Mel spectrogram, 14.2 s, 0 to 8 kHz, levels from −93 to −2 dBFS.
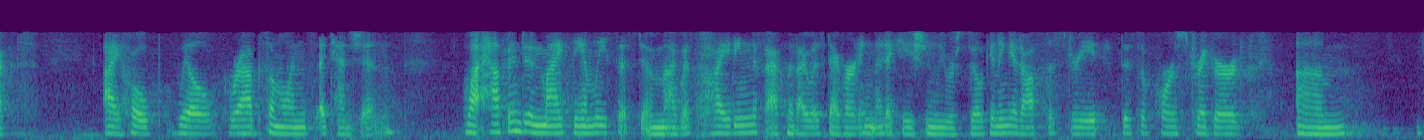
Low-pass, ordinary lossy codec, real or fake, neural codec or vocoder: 7.2 kHz; AAC, 16 kbps; fake; codec, 16 kHz, 1 kbps, X-Codec, HuBERT features, trained on LibriSpeech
